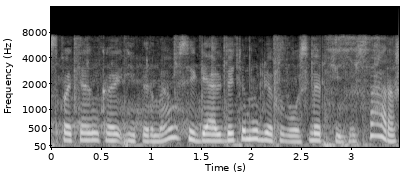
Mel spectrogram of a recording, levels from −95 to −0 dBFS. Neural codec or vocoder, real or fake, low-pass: codec, 16 kHz, 4 kbps, FunCodec, trained on Chinese and English, 50 frames a second; fake; 7.2 kHz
